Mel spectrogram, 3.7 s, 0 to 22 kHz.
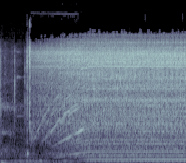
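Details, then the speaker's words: Brand-new Harbor Freight LYNXX 40V chainsaw with bar and chain removed: a click, then the motor spins up in a rising whine and settles to a steady high hum. With the chain fitted it will not run. The battery shows full charge but the charger blinks red, and the cause is unknown. "It's running, but for some reason, with the chain on, it will not run."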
